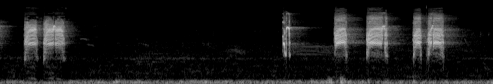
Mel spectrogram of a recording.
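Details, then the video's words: Harsh, scratchy calls of a black francolin: two rasping notes open, then after a short silence a loud grating phrase of four clipped notes in quick succession. "Black Teetar Voice"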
